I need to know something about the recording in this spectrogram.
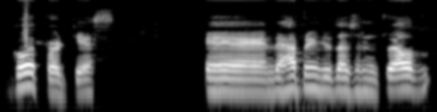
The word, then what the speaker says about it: Goeppertia: I was saying Joe pertas please go pertas and that happened in 2012.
